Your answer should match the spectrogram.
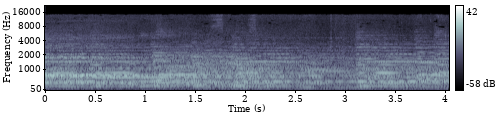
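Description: Worship team of several voices singing a praise song together, holding long notes with no break.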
